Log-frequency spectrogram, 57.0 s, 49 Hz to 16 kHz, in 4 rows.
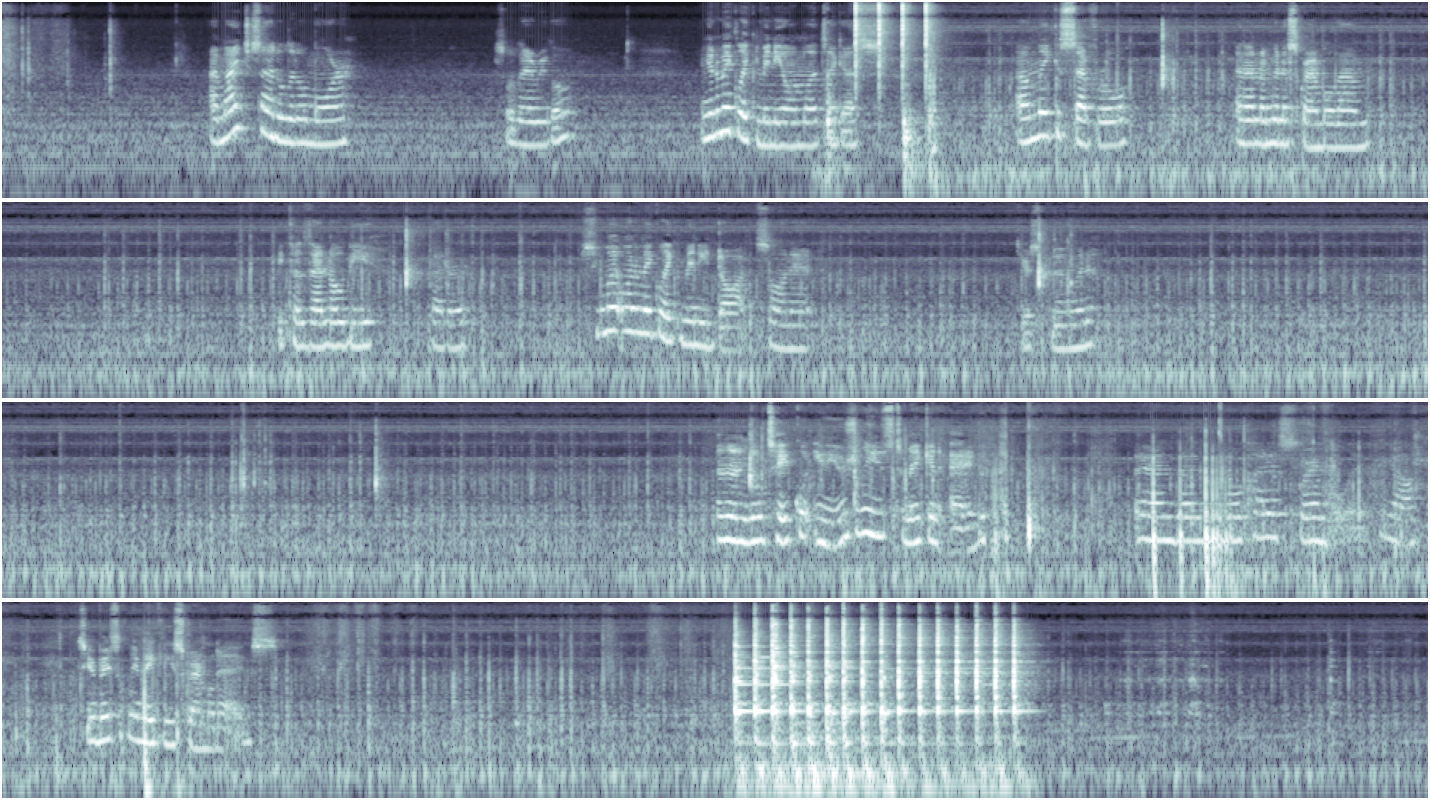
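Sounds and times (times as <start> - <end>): egg frying crackle: 7.3 - 57.0
sharp clicks: 8.5 - 9.4
utensil striking metal pan: 50.1 - 55.0
light tapping and scraping: 53.8 - 55.0.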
